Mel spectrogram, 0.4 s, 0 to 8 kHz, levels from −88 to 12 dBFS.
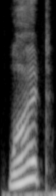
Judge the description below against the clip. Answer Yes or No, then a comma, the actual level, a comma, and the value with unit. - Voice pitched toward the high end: Yes, high, 210 Hz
